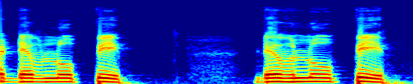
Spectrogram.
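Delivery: डेवलपे as "dev-lo-pay", extra e voiced; misspelling read out. Shown as a demonstration. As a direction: sound the surplus final e in डेवलपे. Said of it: "ये ई extra दे दिया".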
